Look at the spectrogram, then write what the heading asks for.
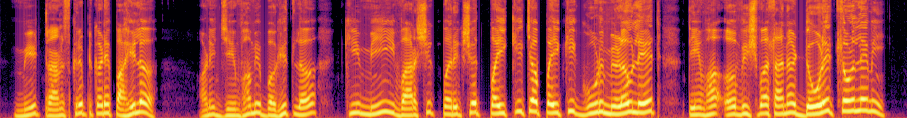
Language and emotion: Marathi, surprised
